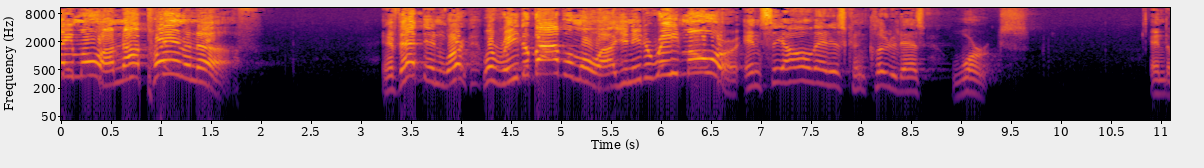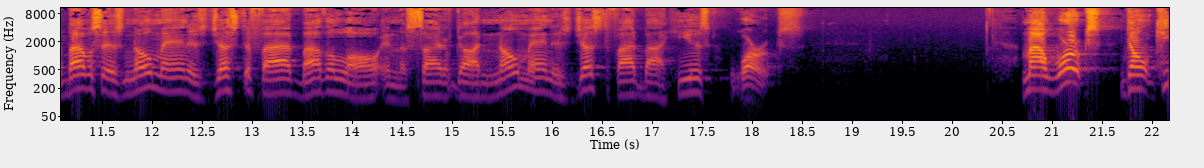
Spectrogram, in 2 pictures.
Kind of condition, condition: setting, large echoing room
